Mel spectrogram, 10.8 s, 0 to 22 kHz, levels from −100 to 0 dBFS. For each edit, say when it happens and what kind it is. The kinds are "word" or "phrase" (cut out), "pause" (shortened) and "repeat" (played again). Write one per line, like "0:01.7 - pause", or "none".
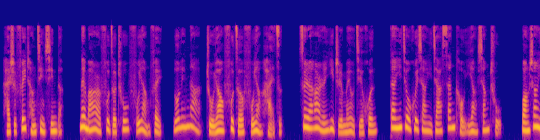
none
